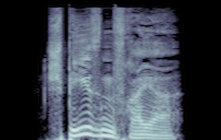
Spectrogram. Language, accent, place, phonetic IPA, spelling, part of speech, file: German, Germany, Berlin, [ˈʃpeːzn̩ˌfʁaɪ̯ɐ], spesenfreier, adjective, De-spesenfreier.ogg
- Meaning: inflection of spesenfrei: 1. strong/mixed nominative masculine singular 2. strong genitive/dative feminine singular 3. strong genitive plural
